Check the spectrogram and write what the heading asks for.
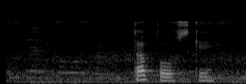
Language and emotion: Russian, neutral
